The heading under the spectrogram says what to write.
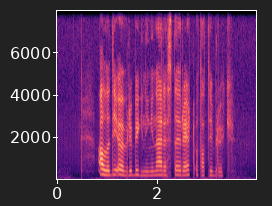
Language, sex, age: Norwegian, female, 18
